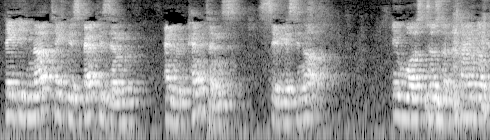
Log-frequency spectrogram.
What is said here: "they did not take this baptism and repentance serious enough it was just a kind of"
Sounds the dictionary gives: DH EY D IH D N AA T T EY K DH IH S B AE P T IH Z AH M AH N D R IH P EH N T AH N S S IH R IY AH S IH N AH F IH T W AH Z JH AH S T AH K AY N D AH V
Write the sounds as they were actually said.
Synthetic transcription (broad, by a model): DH EY D IH D N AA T T EY K DH IH S B AE P T IH Z AH M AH N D R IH P EH N T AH N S S IH R IY AH S IH N AH F IH T W AH Z JH AH S T AH K AY N D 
